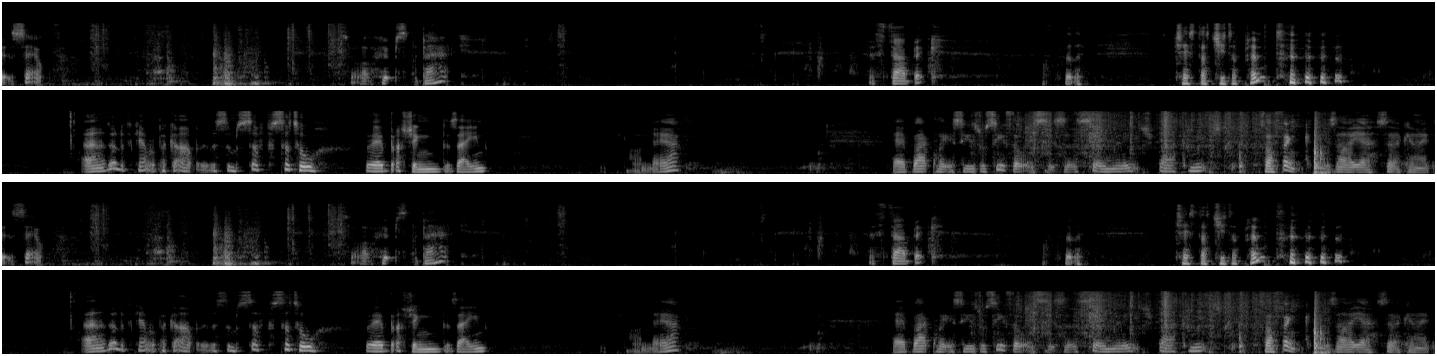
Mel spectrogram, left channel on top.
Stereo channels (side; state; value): both; normal; correlation 0.76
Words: So little hoops at the back. A fabric for the Chester cheetah print. And I don't know if the camera will pick it up, but there was some subtle brushing design on there. Black laces, we'll see if the laces are the same in each, black in each. So I think these are, kind of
